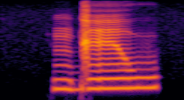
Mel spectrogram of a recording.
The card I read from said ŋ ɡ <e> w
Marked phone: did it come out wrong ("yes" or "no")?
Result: no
